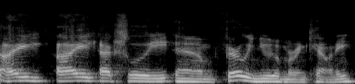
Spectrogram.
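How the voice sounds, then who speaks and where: Speaking very slowly, a man with an American accent has a fairly high pitch and a somewhat breathy voice. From California. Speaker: applicant for a public commission seat. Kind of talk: self-introduction at a public meeting. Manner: halting, many fillers.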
